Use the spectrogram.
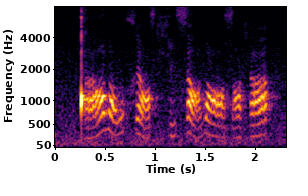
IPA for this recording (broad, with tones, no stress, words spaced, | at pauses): ǃaː˩˥ðˤɯ˩˥w xɛː˧˩˧sˤ çi˩˥ sa˧˩˧ðˤʌː˨˩ zˤɛ˨˩ɬa˧˥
